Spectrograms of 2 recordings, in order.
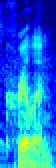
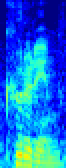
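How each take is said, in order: First: The name is said the English way. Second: The name is said the Japanese way.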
